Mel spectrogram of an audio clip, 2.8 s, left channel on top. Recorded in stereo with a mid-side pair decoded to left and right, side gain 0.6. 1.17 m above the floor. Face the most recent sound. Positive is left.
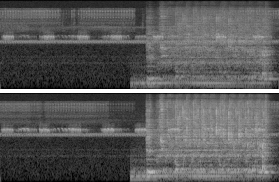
turn(degrees=-50)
